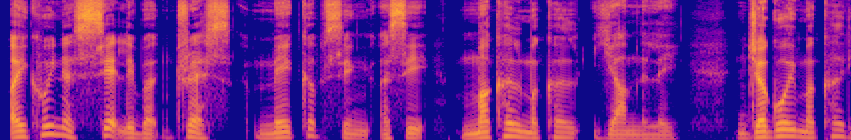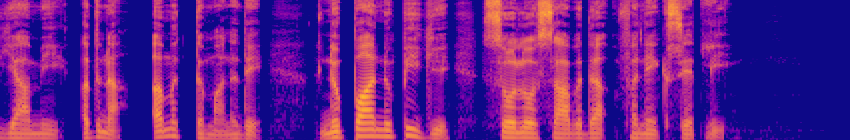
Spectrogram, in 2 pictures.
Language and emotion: Manipuri, neutral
